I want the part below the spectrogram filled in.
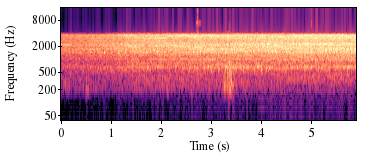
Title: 2jz gte rough idle, overfueling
